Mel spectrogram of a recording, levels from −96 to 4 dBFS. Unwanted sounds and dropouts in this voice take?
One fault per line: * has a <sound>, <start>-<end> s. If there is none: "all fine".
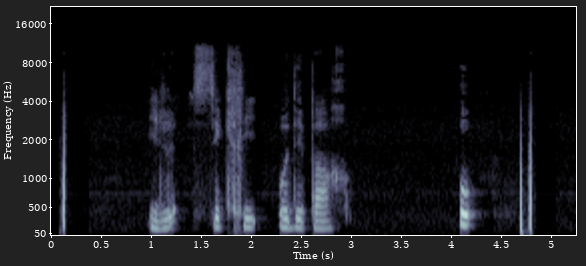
all fine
